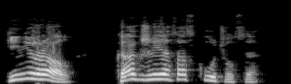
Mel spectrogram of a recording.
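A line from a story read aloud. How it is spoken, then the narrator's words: Joyful reply. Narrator (Russian): радостно отозвался мэр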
